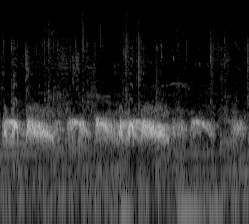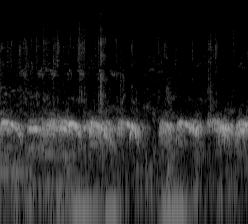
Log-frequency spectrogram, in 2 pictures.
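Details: Decoy spotted dove, aged two to three, in a near-continuous run of throaty, wavering coos with barely any gaps and a brief pause near the end.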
